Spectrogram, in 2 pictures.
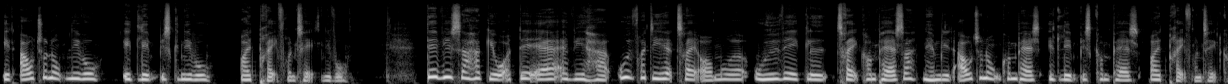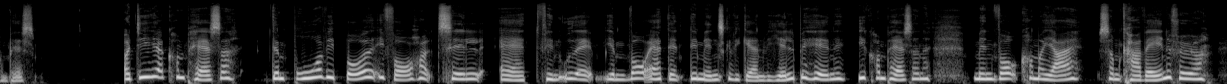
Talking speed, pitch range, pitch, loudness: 180 wpm, 215-265 Hz, 235 Hz, -19 LUFS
